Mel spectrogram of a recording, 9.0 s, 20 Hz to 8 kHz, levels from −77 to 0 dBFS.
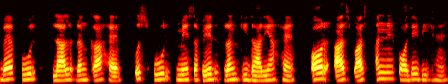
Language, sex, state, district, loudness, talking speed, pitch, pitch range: Hindi, female, Uttar Pradesh, Hamirpur, -19 LUFS, 135 wpm, 185 Hz, 175-200 Hz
